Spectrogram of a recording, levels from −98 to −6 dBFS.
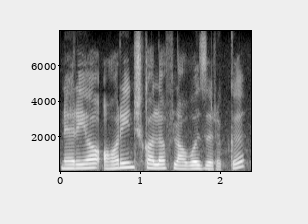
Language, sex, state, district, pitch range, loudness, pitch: Tamil, female, Karnataka, Bangalore, 190-230 Hz, -14 LUFS, 210 Hz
